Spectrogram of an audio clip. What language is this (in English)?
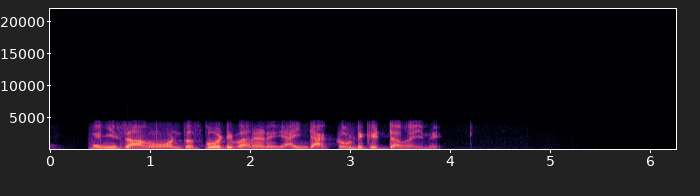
Malayalam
